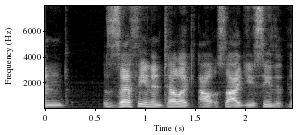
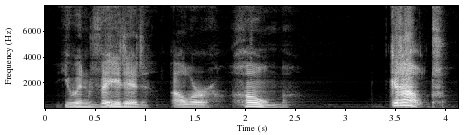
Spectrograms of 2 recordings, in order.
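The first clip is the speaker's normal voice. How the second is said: loud, rising, swooping snarled growl; 6 dB louder than usual. Game master voicing a woman who stands and looks at the players, growling. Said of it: "she growls".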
